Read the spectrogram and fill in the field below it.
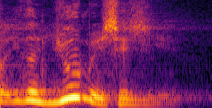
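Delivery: usual speaking voice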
